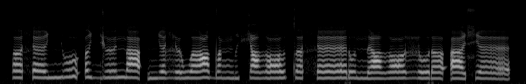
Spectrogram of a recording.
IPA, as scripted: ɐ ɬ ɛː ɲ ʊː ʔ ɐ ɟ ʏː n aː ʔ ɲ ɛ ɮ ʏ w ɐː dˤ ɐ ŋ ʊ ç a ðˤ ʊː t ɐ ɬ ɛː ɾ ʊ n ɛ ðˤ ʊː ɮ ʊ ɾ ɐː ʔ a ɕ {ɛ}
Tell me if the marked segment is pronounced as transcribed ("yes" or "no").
no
